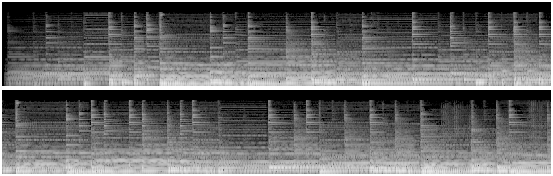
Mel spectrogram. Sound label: hawaiian guitar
